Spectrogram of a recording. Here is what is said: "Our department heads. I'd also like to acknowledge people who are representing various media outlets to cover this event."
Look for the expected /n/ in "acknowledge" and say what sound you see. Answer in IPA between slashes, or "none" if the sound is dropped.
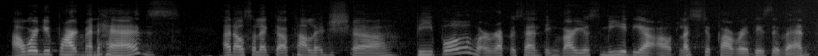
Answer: /n/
